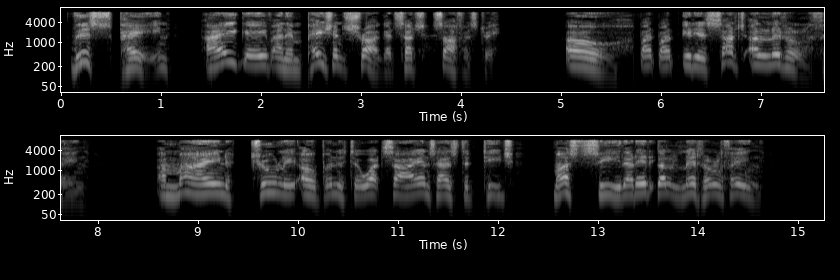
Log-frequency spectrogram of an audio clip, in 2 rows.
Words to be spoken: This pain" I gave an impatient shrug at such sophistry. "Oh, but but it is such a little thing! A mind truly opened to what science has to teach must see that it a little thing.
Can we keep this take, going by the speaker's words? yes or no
yes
